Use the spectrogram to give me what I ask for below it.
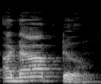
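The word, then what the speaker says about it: adopt: पी टी यह है अडॉप्ट अ डॉप्ट अडॉप्ट कहीं ए को अ प्रोनाउंस किया जाता है और कहीं ए को ए ही हम प्रोनाउंस करते हैं तो यह सारी चीजें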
